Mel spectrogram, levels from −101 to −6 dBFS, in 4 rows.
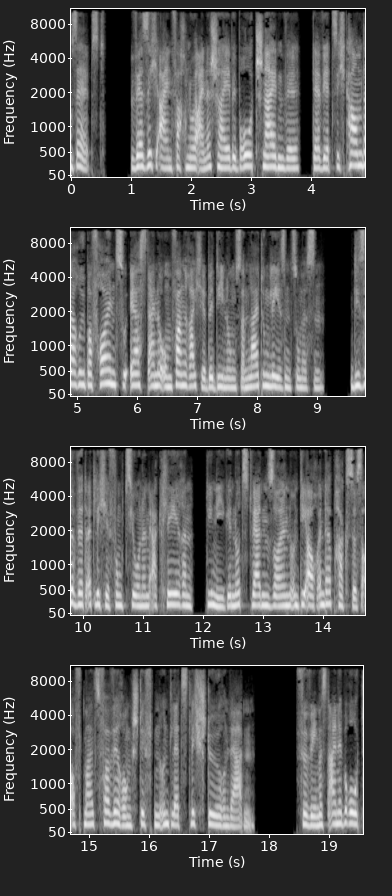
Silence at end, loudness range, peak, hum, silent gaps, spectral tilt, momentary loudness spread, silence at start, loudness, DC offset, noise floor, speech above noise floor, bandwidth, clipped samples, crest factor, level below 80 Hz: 0.1 s; 3 LU; -2 dBFS; none; 0.60-0.95 s, 9.17-9.52 s, 17.81-18.41 s; -5 dB/octave; 6 LU; 0 s; -20 LUFS; under 0.1%; under -90 dBFS; over 71 dB; 11 kHz; under 0.1%; 18 dB; -60 dBFS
